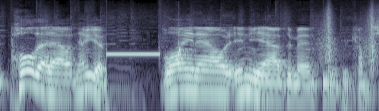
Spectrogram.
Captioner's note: beep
